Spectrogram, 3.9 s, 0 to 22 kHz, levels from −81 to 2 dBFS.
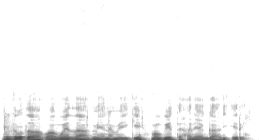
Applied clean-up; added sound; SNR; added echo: neural mask model DeepFilterNet 3.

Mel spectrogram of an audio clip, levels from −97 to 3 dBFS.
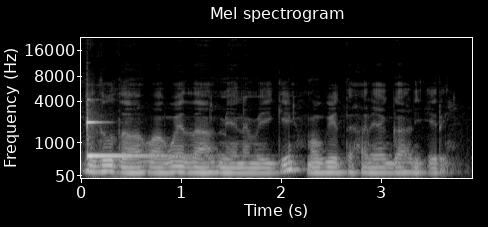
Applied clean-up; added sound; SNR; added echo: none; Marimba, xylophone; 1 dB; none.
